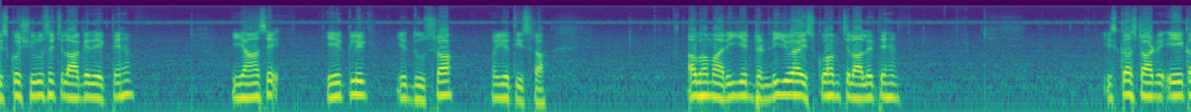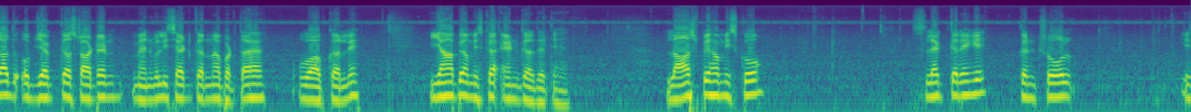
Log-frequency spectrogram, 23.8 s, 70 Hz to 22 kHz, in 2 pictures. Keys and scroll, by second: 9.0 ctrl+r, 20.6 ctrl+u, 23.5 ctrl+r.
